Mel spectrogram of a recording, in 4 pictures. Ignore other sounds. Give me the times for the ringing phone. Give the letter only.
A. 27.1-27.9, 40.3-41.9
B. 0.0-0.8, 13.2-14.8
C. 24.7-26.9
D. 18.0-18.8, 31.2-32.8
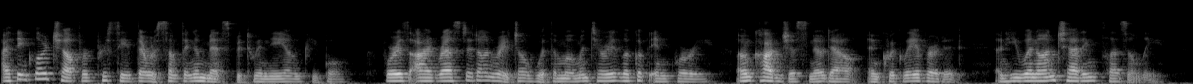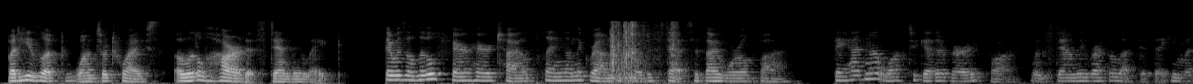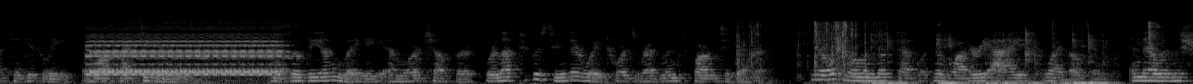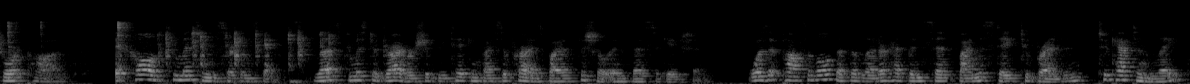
C.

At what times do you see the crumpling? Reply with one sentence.
You can hear the crumpling from 18.0 to 18.8 s and from 31.2 to 32.8 s.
